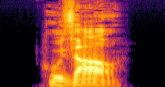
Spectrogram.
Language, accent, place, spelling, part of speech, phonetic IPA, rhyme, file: German, Germany, Berlin, Husar, noun, [huˈzaːɐ̯], -aːɐ̯, De-Husar.ogg
- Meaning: hussar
